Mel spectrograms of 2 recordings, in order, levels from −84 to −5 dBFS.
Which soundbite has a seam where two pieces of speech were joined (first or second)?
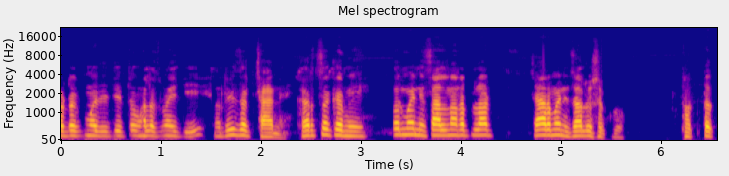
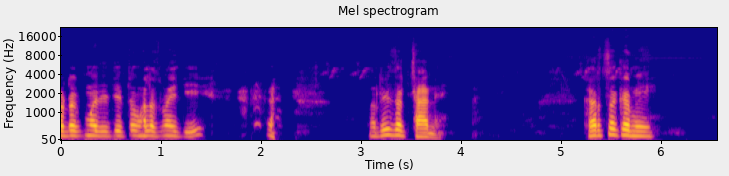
first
